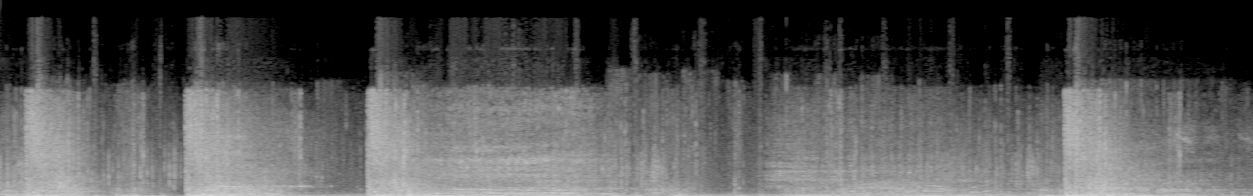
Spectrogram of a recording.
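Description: Gunfire in the horror game The Sinking City: several loud, sharp shots at irregular intervals, each a sudden broadband crack, with mechanical clicks and rattles between them.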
